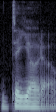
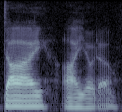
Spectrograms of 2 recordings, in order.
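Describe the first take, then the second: First: The two i sounds merge into one syllable. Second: Both i sounds are said as separate syllables. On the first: The speaker calls it wrong. "you're gonna pronounce it like diodo or something like that" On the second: The speaker calls it right. "so it's be di iodo"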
